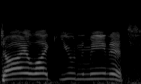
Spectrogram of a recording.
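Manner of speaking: mock heroic cry, high-pitched and slow.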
